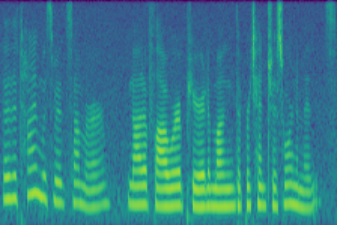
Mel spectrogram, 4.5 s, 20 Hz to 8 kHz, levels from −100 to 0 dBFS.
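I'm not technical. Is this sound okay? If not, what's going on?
Yes, this sound is okay.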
